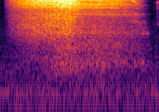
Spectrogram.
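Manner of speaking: long, soft "Sss" like a snake; snake hiss. Shown as a demonstration. Teacher imitates a snake for learners, long hiss. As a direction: hiss like a snake, drawn out and voiceless. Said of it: "sound that a snake makes when it hisses".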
